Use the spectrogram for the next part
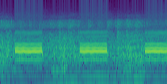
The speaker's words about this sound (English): Okay, so it's a busy signal.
